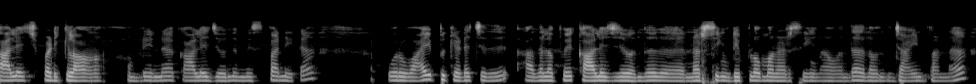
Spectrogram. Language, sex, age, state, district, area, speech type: Tamil, female, 18-30, Tamil Nadu, Kallakurichi, rural, spontaneous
